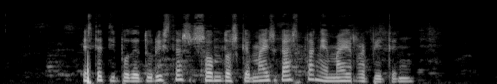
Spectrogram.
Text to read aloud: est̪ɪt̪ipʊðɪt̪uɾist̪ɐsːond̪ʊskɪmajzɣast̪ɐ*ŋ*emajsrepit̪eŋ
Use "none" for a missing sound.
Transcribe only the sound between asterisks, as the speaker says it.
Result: ŋ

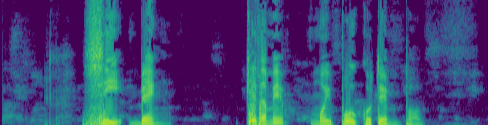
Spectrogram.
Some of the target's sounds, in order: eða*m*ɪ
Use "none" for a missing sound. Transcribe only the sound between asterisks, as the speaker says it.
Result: m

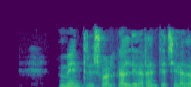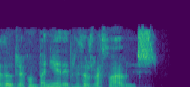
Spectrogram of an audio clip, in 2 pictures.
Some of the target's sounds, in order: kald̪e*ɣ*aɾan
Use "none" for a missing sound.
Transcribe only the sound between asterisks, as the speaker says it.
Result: ɣ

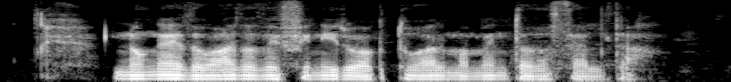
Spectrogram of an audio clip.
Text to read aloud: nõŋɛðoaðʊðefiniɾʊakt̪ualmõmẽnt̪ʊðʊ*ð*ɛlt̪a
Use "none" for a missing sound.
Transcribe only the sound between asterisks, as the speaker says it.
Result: θ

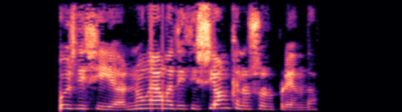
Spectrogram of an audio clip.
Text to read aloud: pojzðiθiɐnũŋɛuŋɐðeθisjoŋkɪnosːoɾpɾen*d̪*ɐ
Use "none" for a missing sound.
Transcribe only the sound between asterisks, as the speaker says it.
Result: d̪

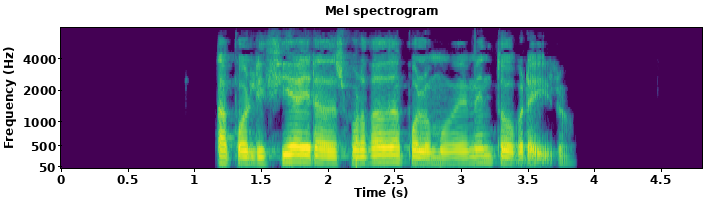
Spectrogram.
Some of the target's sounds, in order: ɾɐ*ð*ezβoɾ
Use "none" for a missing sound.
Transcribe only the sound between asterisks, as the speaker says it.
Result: ð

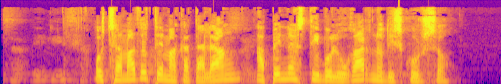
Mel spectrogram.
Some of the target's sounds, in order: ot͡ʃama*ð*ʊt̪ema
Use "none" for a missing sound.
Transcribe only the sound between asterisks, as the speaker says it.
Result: ð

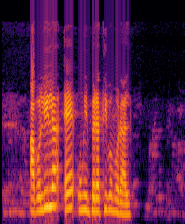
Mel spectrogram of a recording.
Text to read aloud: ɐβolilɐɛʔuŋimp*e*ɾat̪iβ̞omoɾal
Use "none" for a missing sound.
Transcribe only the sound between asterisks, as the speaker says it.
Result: e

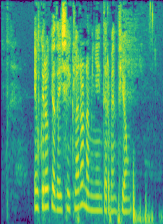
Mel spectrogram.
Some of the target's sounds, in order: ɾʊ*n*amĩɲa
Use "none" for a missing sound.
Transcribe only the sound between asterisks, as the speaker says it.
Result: n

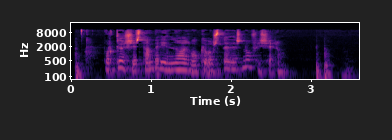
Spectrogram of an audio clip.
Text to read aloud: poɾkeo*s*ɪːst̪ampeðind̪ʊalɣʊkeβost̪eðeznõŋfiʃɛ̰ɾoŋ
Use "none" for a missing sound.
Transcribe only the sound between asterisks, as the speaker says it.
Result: ʃ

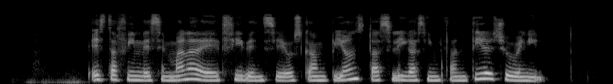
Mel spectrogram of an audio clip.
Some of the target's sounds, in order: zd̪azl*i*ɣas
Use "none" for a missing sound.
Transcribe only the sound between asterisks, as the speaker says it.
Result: i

